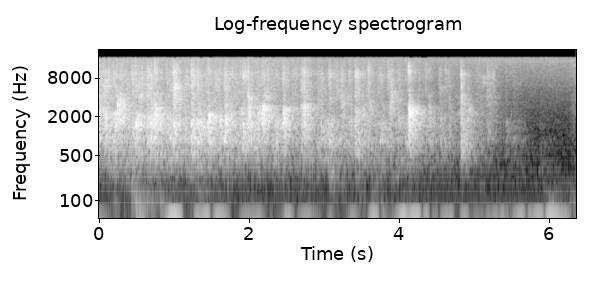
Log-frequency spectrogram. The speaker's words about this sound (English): Why don't we give them a round of applause for showing up to church this morning?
